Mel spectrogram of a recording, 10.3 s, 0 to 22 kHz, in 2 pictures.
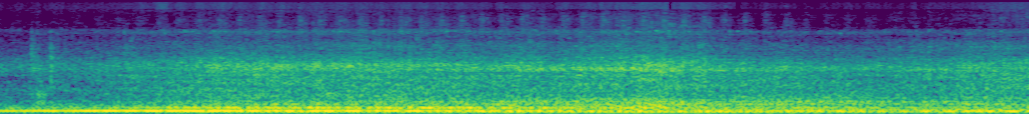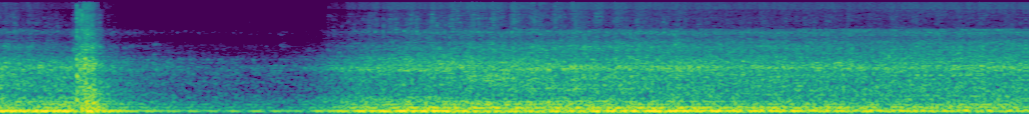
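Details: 1967 El Camino 427 big-block with MSD Atomic EFI, return fuel line, parked after a drive; deep, steady idle with even low burble and brief dip midway, no knocks or ticks. Normal idle.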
